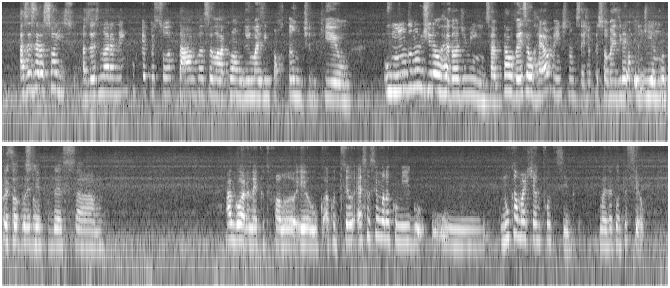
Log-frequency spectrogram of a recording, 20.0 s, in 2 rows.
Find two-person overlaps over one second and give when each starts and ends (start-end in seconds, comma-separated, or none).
9.3-10.6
